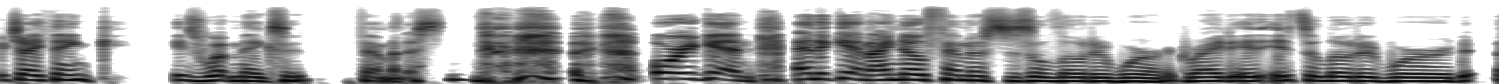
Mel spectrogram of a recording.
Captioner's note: hehehe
